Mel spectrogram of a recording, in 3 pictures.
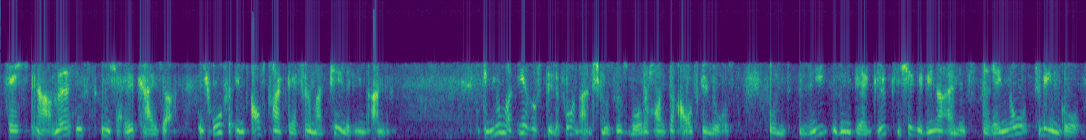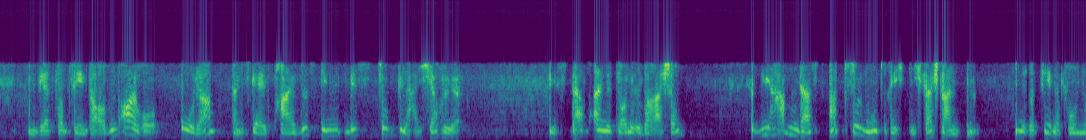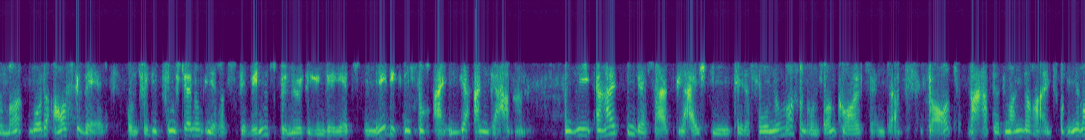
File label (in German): werbeanruf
